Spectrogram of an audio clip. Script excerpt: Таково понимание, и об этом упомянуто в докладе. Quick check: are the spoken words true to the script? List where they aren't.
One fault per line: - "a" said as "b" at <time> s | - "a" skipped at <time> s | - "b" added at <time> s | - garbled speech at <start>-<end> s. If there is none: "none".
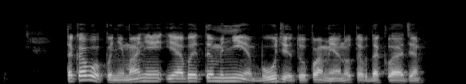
- "не будет" added at 2.2 s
